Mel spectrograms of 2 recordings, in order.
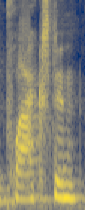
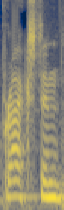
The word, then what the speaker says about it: Plaxton: Also, just want to, like, point out that it's actually Plaxton, I just realized, and not Praxton, so we've been saying it wrong the entire time.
